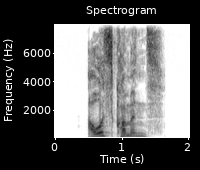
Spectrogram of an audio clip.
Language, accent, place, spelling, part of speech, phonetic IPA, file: German, Germany, Berlin, Auskommens, noun, [ˈaʊ̯sˌkɔməns], De-Auskommens.ogg
- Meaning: genitive singular of Auskommen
